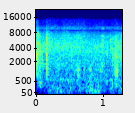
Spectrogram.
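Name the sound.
wind blowing outdoors by the sea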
